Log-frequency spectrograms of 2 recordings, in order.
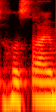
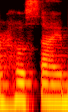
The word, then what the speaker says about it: Hosai: Um, my handles are the same on all platforms, which are it's my full name is Hosai Mojadiddi, um, but my uh, handles are Hosai Mojo, which is spelled H O S A I M O J O.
